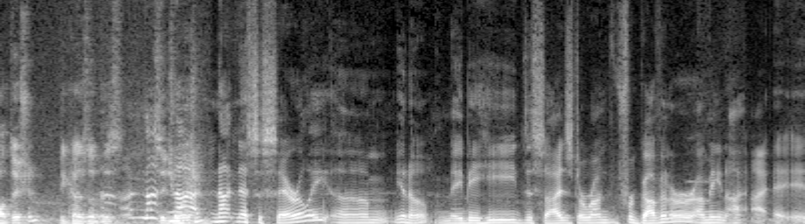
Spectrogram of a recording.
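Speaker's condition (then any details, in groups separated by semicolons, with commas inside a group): No condition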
